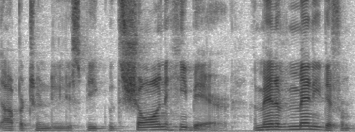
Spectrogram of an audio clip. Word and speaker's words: Hebert: Hebert.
